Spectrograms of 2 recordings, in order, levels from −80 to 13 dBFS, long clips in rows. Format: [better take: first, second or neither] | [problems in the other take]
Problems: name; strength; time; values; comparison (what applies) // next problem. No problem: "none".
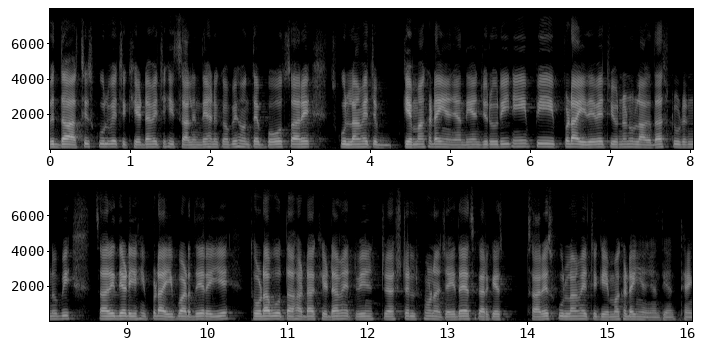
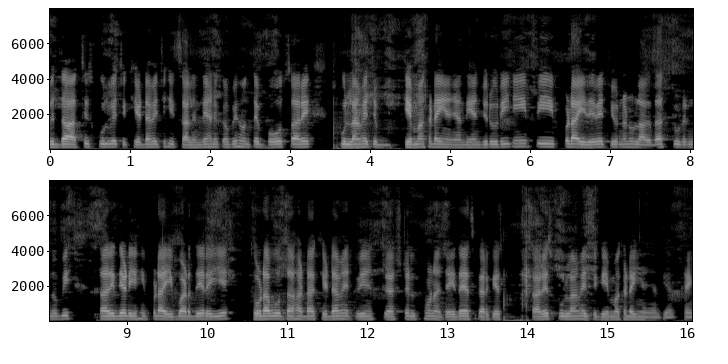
first | noise reduction (classical method Wiener filter)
